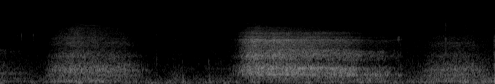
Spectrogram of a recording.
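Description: Deep breaths during a vinyasa flow yoga practice: three slow, airy breaths, a soft inhale, a longer fuller exhale, then another, close and unhurried with no talking.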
